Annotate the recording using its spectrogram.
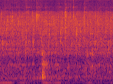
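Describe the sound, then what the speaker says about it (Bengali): Spice masala for mutton curry sizzles in oil as it is stirred, a faint, steady hiss with one brief scrape, no voices. "এবার সমস্ত মশলাটা ভালো করে কষিয়ে নেব।"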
